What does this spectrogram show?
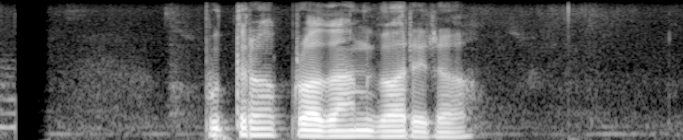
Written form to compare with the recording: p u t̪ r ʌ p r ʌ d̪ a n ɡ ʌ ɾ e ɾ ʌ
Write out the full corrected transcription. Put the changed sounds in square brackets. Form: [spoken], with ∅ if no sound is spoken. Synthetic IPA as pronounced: p u t̪ r ʌ p r ʌ d̪ a n ɡ ʌ ɾ e ɾ ʌ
